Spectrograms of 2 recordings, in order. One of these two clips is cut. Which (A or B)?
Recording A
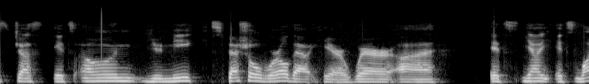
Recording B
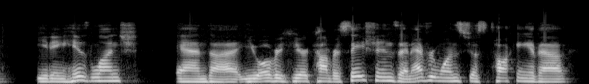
A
